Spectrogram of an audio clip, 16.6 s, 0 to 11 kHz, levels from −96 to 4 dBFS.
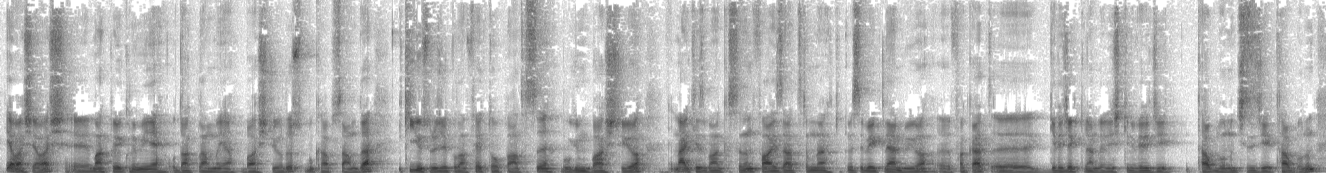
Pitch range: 80-90 Hz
